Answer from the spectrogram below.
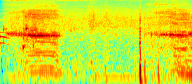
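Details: Adult man asleep in camp: a loud, rough buzzing snore on the in-breath, a pause, then the next snore, described as extremely loud snoring.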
